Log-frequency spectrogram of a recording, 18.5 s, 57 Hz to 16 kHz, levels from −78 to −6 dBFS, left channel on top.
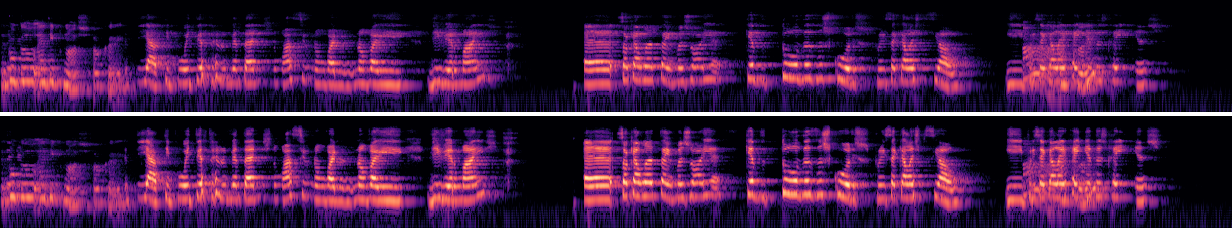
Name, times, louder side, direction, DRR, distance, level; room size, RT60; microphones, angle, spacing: voice 1, 0.0-1.9 15.3-16.5, left 1 dB, 55° left, 7 dB, 0.9 m, -33 dB
voice 2, 2.1-7.7 8.7-10.8 11.2-14.4 15.1-17.4, right 6 dB, 70° right, 14 dB, 0.6 m, -24 dB
18.0 x 10.5 x 3.3 m, 0.87 s
head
